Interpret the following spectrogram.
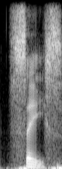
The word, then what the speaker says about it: seis: So if you think it is siete, then well done, because that's exactly how you pronounce it. Siete, seis, siete, seis, siete. Okay, so that's how the E and the I are pronounced in Spanish.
